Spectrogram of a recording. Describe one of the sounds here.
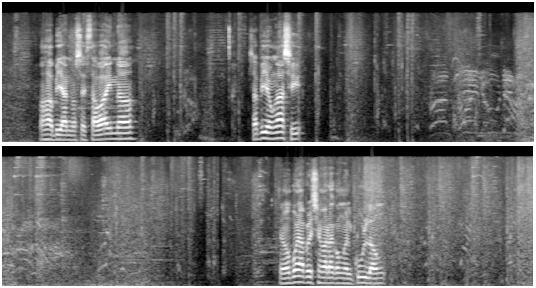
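Magic blasts and weapon hits sound in a video game.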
